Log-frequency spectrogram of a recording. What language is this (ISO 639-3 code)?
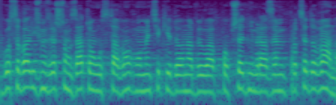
pol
